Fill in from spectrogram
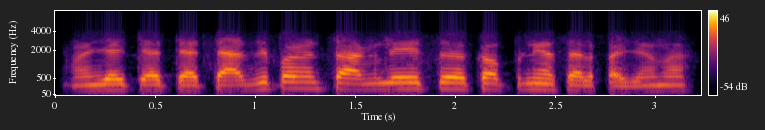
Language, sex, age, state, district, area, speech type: Marathi, male, 18-30, Maharashtra, Sangli, urban, conversation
